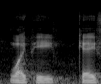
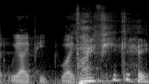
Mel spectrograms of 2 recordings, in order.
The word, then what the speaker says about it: YPG: The British YP gay fighter, YP gay? – Well, that's like how the Kurds pronounce it, they go like, YP gay.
